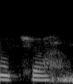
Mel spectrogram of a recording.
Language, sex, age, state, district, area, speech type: Santali, female, 18-30, West Bengal, Purba Bardhaman, rural, conversation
